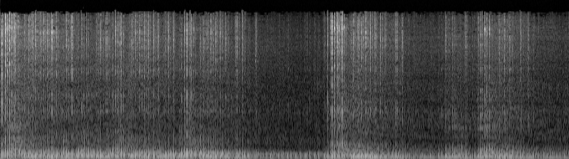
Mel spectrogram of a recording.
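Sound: harley-Davidson motorcycle engine running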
